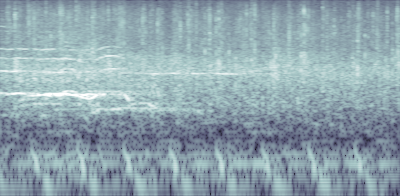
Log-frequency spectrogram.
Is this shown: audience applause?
yes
